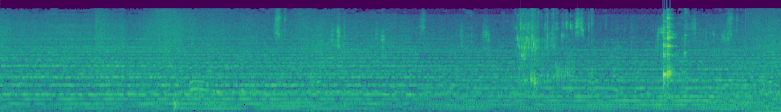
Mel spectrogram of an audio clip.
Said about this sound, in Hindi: ठीक है, तुम यहीं पर बैठो, मैं जरा पानी पीकर आता हूँ, ठीक है?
